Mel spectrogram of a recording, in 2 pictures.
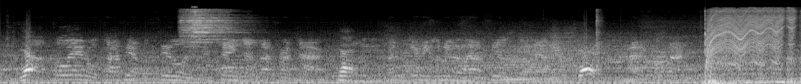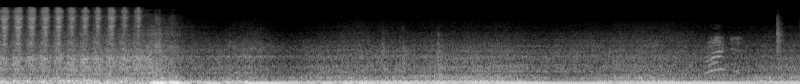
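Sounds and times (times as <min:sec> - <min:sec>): engine starter cranking: 0:07.1 - 0:09.7
race car engine idling: 0:07.1 - 0:09.7.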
